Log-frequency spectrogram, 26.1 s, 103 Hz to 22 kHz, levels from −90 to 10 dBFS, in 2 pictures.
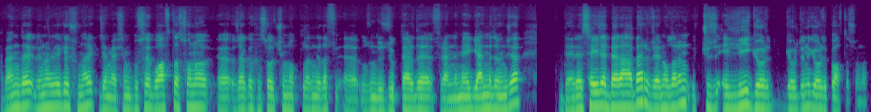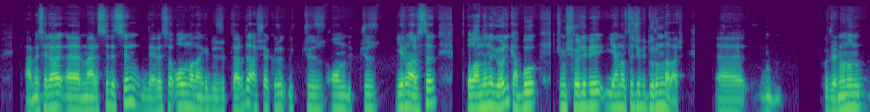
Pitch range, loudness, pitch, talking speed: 110-130 Hz, -18 LUFS, 120 Hz, 140 wpm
